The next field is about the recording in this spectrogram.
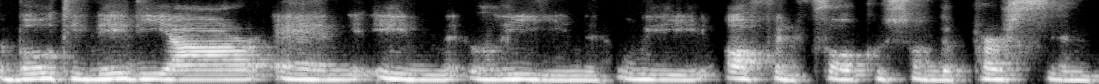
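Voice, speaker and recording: Speaking very slowly with hardly any pauses, a woman with an Italian accent uses a medium pitch, fairly even intonation and a somewhat breathy voice. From southern Italy, Bari. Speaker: architect and public-sector construction leader. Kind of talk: podcast interview.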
